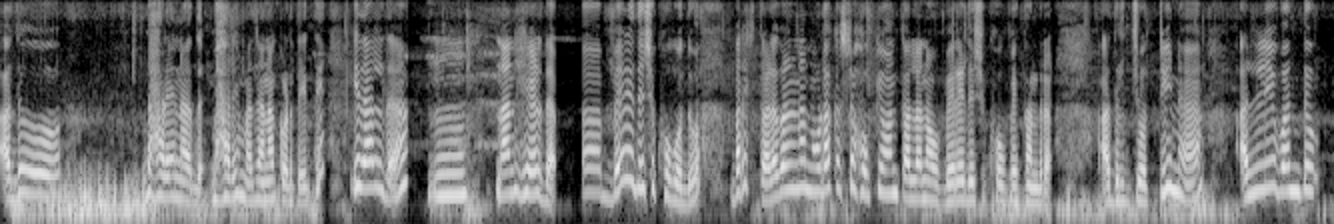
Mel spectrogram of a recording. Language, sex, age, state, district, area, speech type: Kannada, female, 18-30, Karnataka, Dharwad, rural, spontaneous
